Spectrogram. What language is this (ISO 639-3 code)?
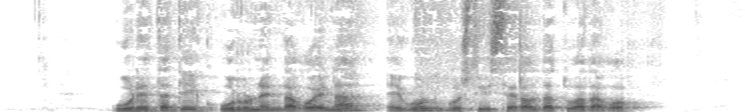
eus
